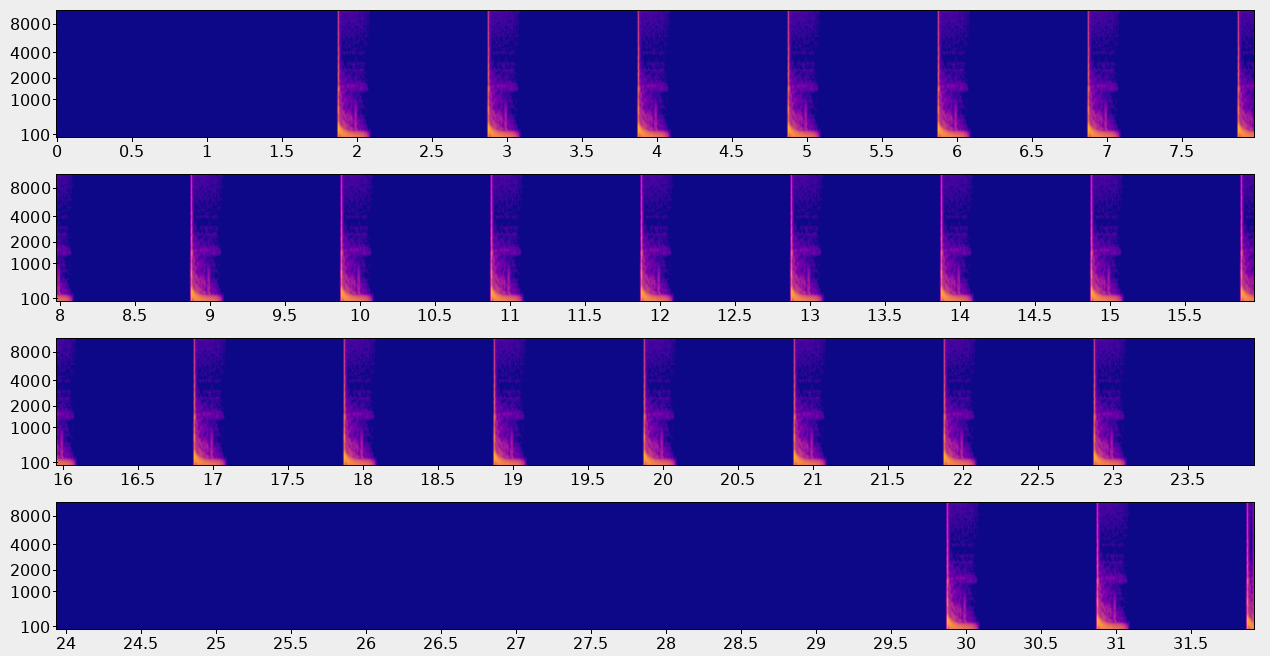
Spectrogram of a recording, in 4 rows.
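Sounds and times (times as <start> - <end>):
kick drum: 1.9 - 2.1, 2.9 - 3.1, 3.9 - 4.1, 4.9 - 5.1, 5.9 - 6.1, 6.9 - 7.1, 7.9 - 8.1, 8.9 - 9.1, 9.9 - 10.1, 10.9 - 11.1, 11.9 - 12.1, 12.9 - 13.1, 13.9 - 14.1, 14.9 - 15.1, 15.9 - 16.1, 16.9 - 17.1, 17.9 - 18.1, 18.9 - 19.1, 19.9 - 20.1, 20.9 - 21.1, 21.9 - 22.1, 22.9 - 23.1, 29.9 - 30.1, 30.9 - 31.1.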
